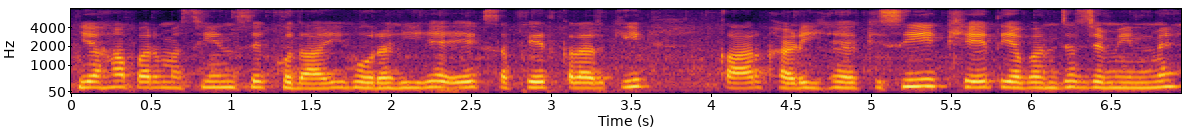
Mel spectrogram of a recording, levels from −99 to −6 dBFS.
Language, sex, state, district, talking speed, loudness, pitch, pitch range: Hindi, female, Madhya Pradesh, Katni, 180 wpm, -15 LUFS, 200 Hz, 190-210 Hz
